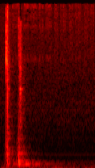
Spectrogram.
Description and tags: this sound is made using something in my kitchen, one way or another
percussion, hit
